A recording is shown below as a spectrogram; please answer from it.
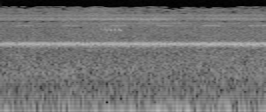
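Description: Crickets chirping in a steady, high, unbroken drone over a low background rumble.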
